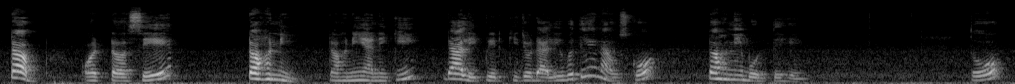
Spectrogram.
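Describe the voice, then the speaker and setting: A woman teaching young children in a recorded lesson, patient and repeating each sound with clear stress. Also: medium pitch, slight background noise. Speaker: kindergarten teacher.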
